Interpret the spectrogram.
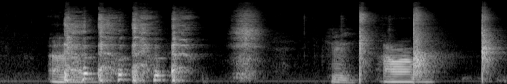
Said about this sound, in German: Nein. Nein, weil ich gehustet habe. Du musst deinen Husten nicht verstecken,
